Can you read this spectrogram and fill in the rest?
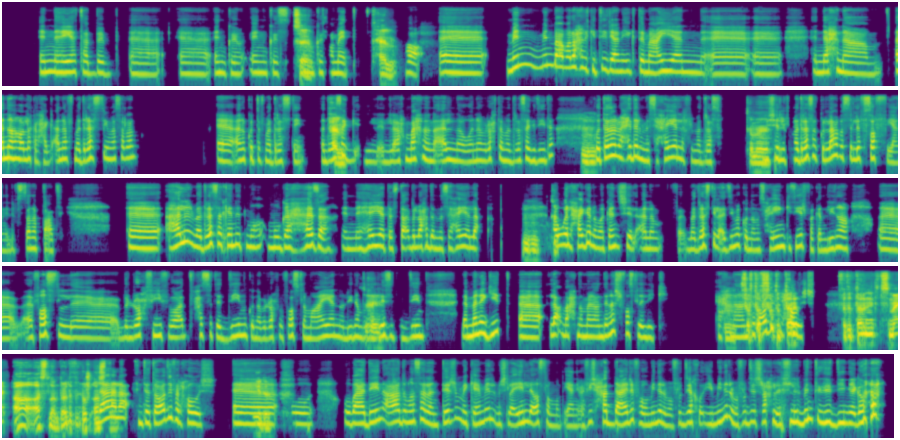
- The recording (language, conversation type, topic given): Arabic, unstructured, هل الدين ممكن يسبب انقسامات أكتر ما بيوحّد الناس؟
- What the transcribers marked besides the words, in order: tapping; in English: "ترم"; laughing while speaking: "ل للبنت دي الدين يا جماعة"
